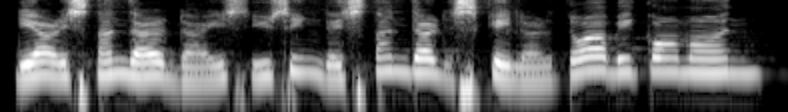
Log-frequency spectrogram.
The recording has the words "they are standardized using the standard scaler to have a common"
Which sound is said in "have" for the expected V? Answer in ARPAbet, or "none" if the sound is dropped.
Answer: B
